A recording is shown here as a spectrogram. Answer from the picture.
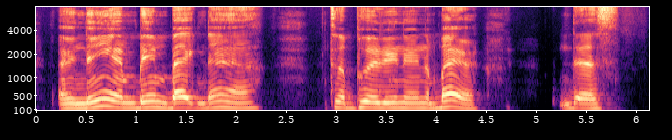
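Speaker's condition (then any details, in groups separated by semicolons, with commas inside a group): Cerebral palsy; difficulty bending over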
